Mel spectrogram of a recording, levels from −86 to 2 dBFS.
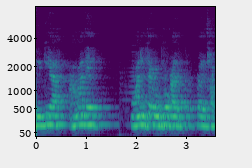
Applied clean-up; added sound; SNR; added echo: neural separator model SepFormer DNS4.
